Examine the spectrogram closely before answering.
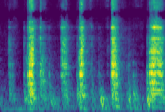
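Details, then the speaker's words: Whirlpool top-load washer in agitation: rough rasping grinds in bursts about twice a second as the drive pulley sits too low and rubs the gear teeth; fixed by adding a spacer washer, noise gone. "it's grinding it's because for some reason this is sitting too low and it's rubbing on these teeth"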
